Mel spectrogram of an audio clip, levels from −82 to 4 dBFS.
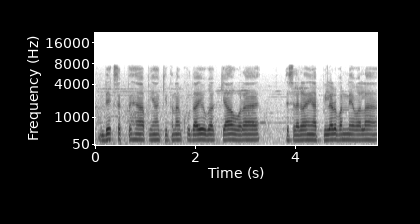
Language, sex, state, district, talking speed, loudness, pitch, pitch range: Hindi, male, Bihar, Muzaffarpur, 200 wpm, -18 LUFS, 155 Hz, 155-160 Hz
